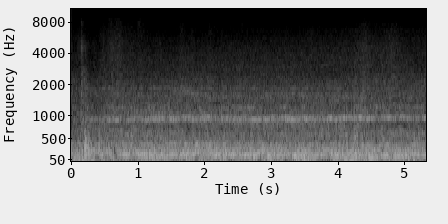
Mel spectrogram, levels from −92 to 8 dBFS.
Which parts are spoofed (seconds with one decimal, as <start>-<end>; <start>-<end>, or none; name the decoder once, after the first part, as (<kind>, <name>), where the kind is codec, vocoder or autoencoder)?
0.0-2.5 (vocoder, Vocos); 3.6-5.3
